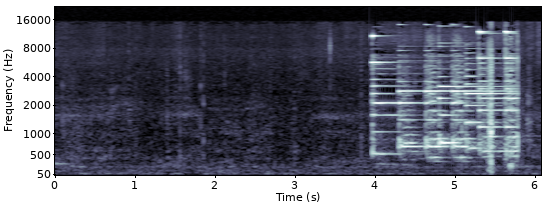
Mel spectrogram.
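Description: A short chiming jingle of bell-like notes played through a phone's speaker by a fake Santa-call app, the call ringing in. It starts about four seconds in after near quiet and lasts about two seconds.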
